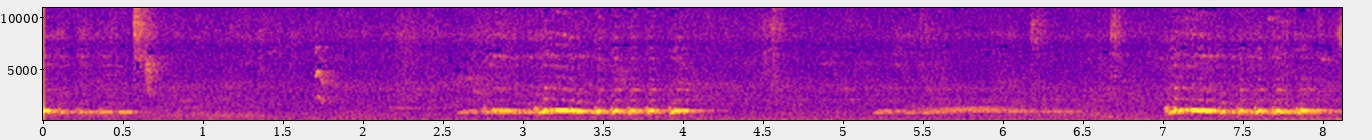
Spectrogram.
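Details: Local Indonesian zebra dove, a perkutut of the crossing type, singing in the ketekdobel rhythm: several cooing phrases, each a short stutter of rolling notes, some drawn into a smooth, gently rising coo, with pauses between the phrases.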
